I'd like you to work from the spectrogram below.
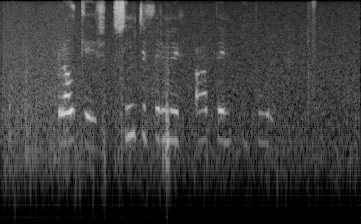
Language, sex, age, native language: Icelandic, male, 11, Icelandic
